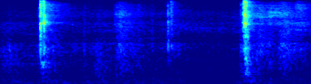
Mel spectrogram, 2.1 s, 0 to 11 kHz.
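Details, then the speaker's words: Early-1990s Oldsmobile Silhouette minivan that sat for a decade or more, battery about 12.7 V, key on before cranking: two sharp clicks about a second apart in a quiet cabin, no fuel pump noise; solenoid clicking. "That should have full voltage. It's like 12.7, I think. No pump noise. Kind of hear a solenoid, actually."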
